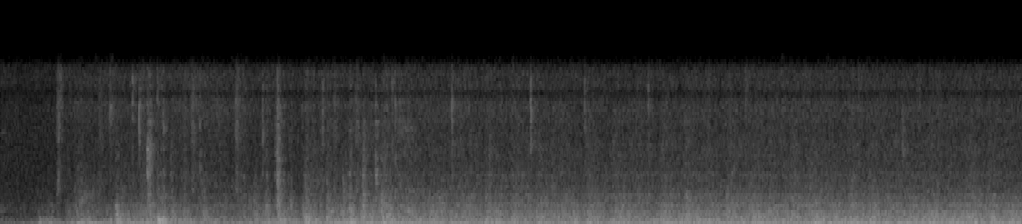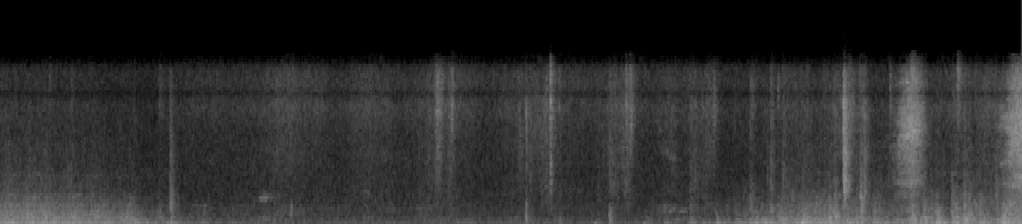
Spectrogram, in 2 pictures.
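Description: Laundry and water slosh inside a washing machine.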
